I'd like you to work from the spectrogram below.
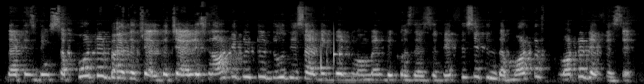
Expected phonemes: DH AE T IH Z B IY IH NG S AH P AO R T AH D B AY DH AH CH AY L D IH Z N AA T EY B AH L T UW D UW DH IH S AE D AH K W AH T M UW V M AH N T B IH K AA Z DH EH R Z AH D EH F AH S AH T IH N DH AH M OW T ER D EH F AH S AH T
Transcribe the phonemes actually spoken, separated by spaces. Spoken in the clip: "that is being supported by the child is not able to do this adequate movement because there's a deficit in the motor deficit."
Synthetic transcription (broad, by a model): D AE T IH Z B IY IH NG S AH P AO R T AH D B AY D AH CH AY L D IH Z N AA T EY B AH L T UW D UW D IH S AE D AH K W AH T M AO M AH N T B IH K AA Z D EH R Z AH D EH F AH S AH T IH N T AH M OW T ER D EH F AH S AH T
